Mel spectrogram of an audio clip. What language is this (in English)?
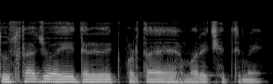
Hindi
